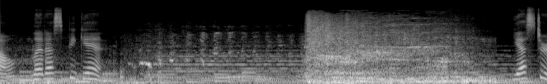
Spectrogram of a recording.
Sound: demoroars

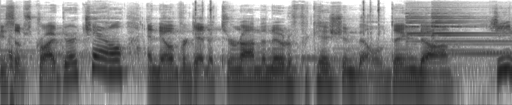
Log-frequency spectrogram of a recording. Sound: ding-dong

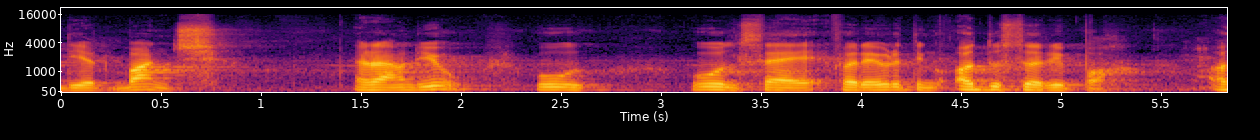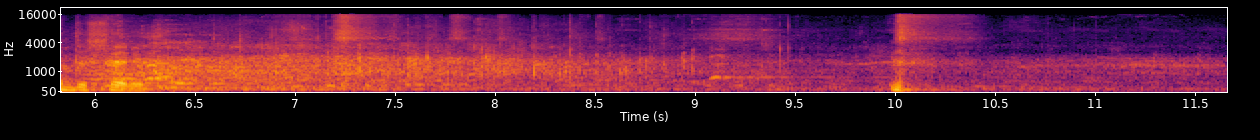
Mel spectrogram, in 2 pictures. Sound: laughter/Applause

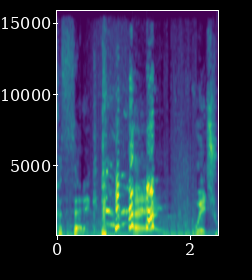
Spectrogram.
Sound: laughter

